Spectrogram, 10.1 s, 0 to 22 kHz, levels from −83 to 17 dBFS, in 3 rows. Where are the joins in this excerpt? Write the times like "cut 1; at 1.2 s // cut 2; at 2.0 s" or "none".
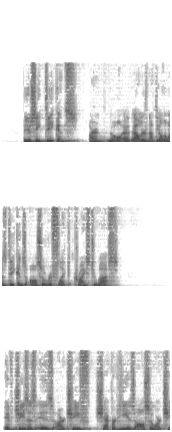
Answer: none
